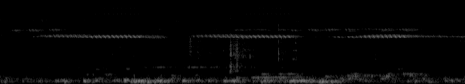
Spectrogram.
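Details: Crickets on a cold night beside a garden shelter at a forest-edge camp: a steady, high, ringing trill runs throughout over a low, rushing rumble, with a brief sharp knock just after two seconds.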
